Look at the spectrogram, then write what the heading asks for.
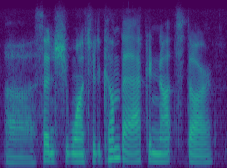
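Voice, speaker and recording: A man's voice: mid-range voice, brisk, sharp tone. A man narrating a tabletop game as game master in an informal, conversational way. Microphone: online voice call. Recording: slightly dull online call audio.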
